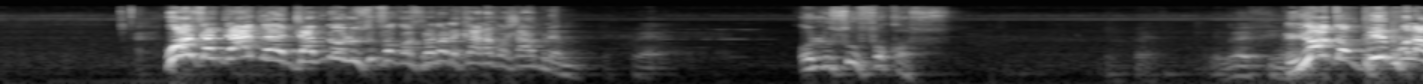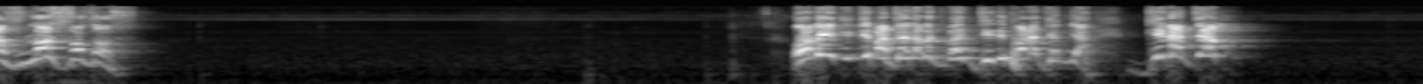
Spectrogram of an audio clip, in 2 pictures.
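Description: A man speaks with animation close to a phone microphone, in bursts with pauses.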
